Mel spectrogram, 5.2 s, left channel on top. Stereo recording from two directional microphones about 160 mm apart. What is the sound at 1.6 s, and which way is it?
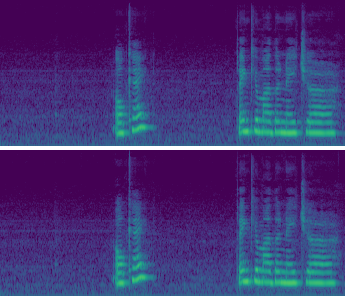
Speech, 10° right (ahead or behind).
